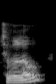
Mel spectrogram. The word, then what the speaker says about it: Total: name a to low sorry to low hotel always pronounced to low and they want to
